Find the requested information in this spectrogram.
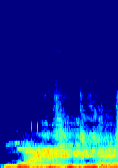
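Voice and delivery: high, loud, drawn-out mock protest; slow, high, hammed-up shout; outraged wail. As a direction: wail it at your mother in exaggerated disbelief. Retold outraged protest to prankster mother.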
